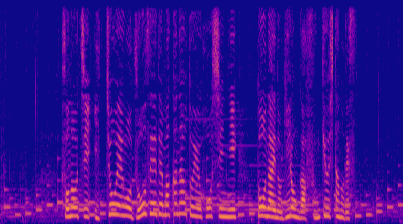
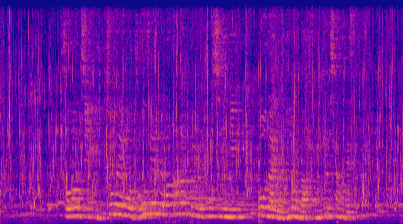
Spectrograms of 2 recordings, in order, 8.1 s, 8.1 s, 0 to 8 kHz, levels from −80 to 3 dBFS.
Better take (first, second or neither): first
